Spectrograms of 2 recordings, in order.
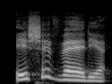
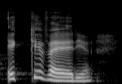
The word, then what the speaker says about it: Echeveria: Por exemplo, o vendedor na loja vai chamar uma determinada planta de Echevéria, Echevéria. E vai ter gente que vai achar, inclusive, que escreve com X. Só que o nome é, na verdade, pronunciado Echeveria. E aí, eu não vou falar Echeveria para os meus alunos, eu vou falar Echevéria porque é como ele vai encontrar.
